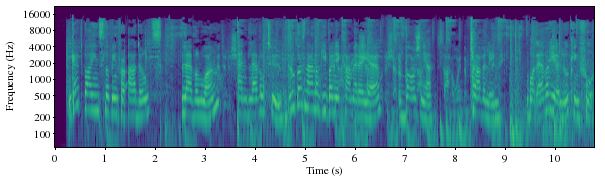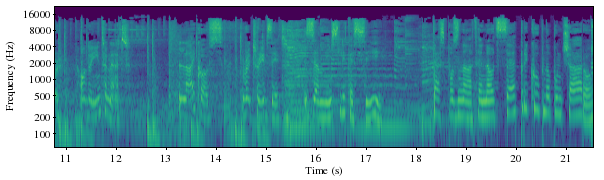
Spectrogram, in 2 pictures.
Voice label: female slovenian english with slovenian accent and slovenian; devine voices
